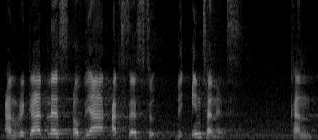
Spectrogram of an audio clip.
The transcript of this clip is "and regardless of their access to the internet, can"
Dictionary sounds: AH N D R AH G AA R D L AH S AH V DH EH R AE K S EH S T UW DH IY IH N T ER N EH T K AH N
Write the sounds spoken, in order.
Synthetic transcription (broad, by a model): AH N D R AH G AA R D L AH S AH V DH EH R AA K S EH S T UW DH IY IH N T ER N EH T K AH N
